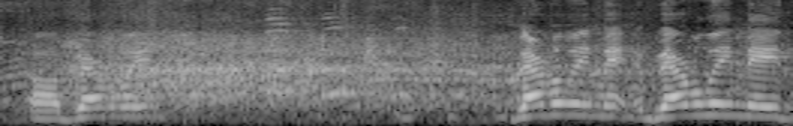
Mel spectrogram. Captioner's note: laughing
